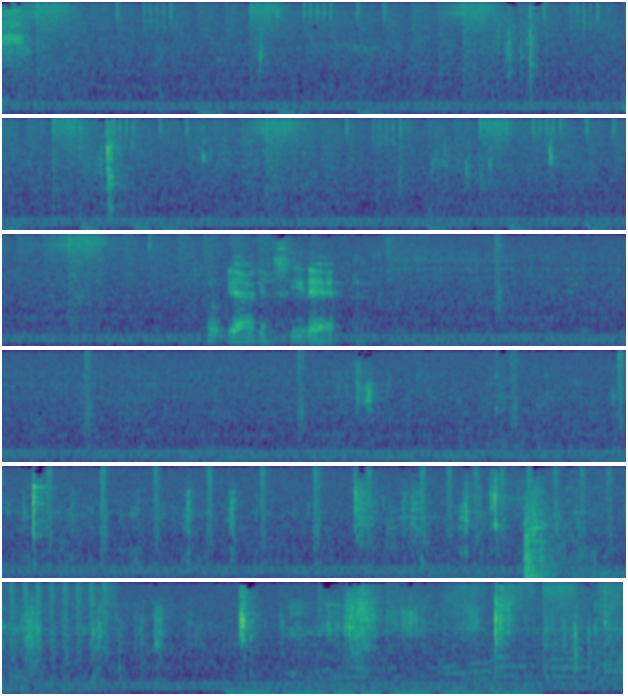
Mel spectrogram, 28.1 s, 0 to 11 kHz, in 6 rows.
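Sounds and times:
steady low hum: 0:00.0 - 0:28.0
chewing: 0:16.6 - 0:22.6, 0:23.4 - 0:28.0
loud thump: 0:22.6 - 0:24.0.

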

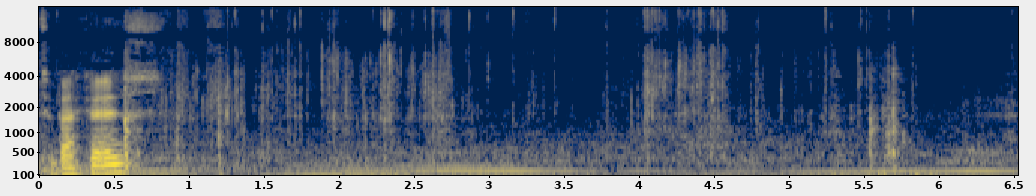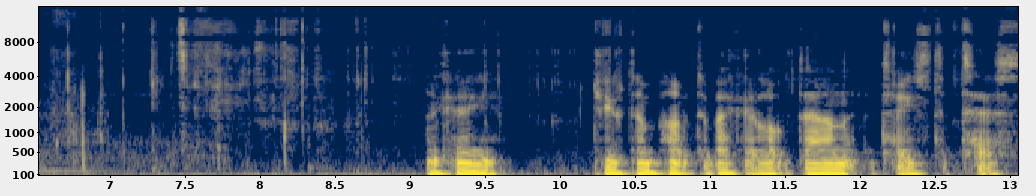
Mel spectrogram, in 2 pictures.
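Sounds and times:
plastic bags rustling: 0:00.0 - 0:10.3.

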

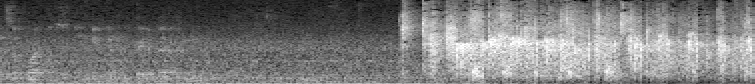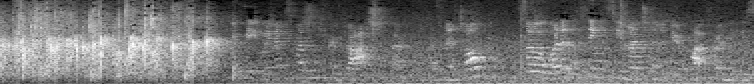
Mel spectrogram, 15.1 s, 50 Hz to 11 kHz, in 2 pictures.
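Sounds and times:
small group applauding: 0:04.0 - 0:10.1.

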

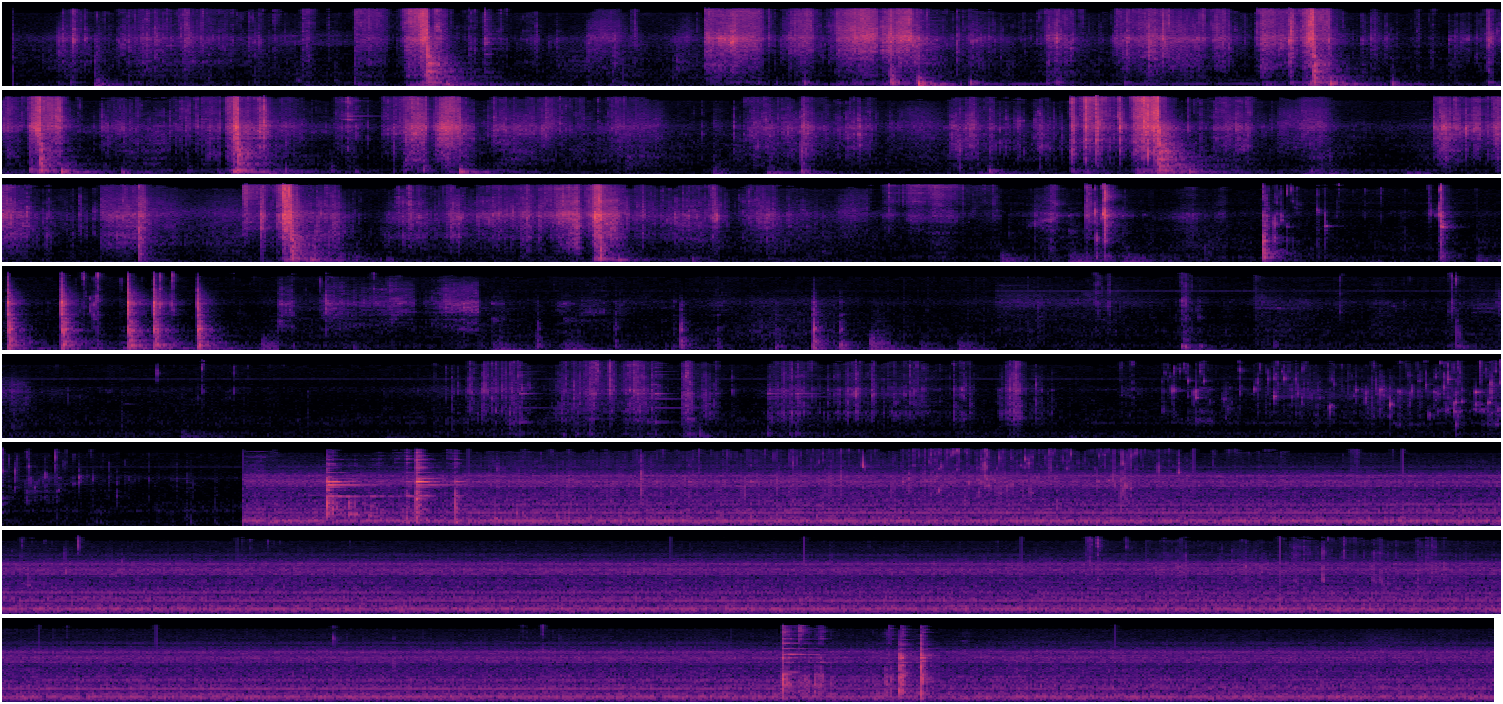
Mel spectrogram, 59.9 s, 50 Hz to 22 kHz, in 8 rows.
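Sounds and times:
knife cutting crunchy cabbage: 0:03.6 - 0:10.2.

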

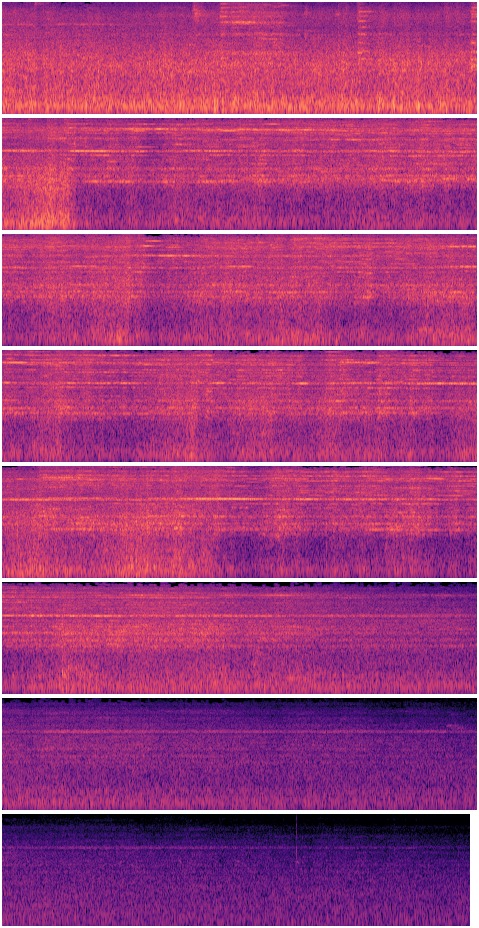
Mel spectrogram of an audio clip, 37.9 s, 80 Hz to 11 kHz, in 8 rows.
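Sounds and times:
freight train rolling past: 0:00.0 - 0:37.8
high-pitched wheel squeal: 0:04.7 - 0:33.3.

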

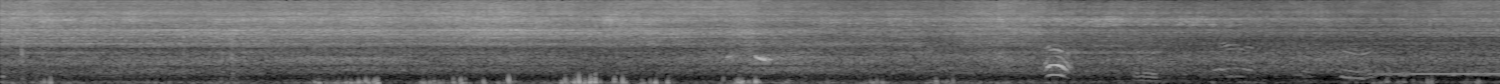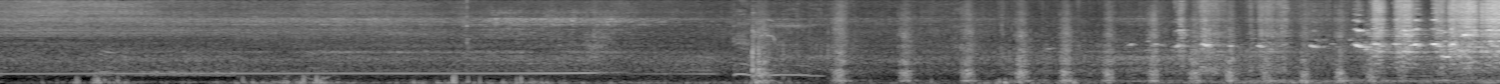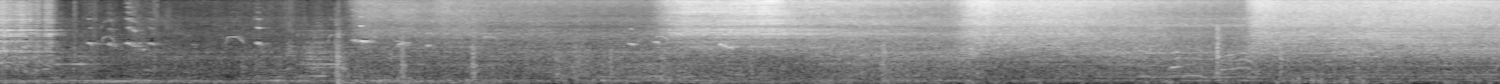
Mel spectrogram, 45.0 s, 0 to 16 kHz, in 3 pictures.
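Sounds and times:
loud hissing steam: 0:00.0 - 0:45.0
steam locomotive chuffing: 0:00.0 - 0:45.0
clanking on rails: 0:22.4 - 0:40.4, 0:41.5 - 0:43.8.

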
